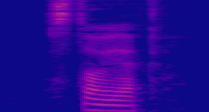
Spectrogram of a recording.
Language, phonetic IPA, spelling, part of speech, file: Polish, [ˈstɔjak], stojak, noun, LL-Q809 (pol)-stojak.wav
